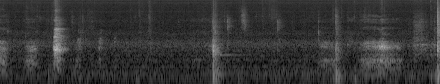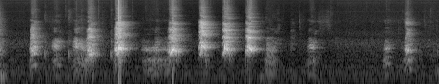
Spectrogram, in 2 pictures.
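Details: Cardigan Welsh Corgi named Shaker confronting a root beer can he thinks is evil: scattered single barks and a low growl early, then a rapid run of loud, harsh barks around the middle, tapering to occasional yips.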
